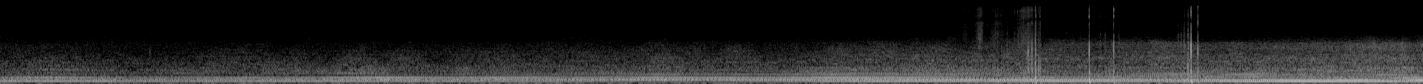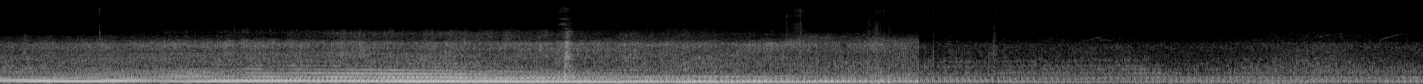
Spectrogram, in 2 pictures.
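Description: Single-engine light propeller aircraft flying overhead: a steady engine-and-propeller drone that builds as it approaches, peaks as it passes, and slides down in pitch as it moves away, falling off suddenly near the end.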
